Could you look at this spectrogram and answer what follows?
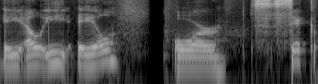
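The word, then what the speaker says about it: אֵל: gibor or El gior if you want to pronounce the um markings under that a little bit more accurately L is how most people say it commonly as in Elohim El gior but truly ale like the drink a l e ale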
